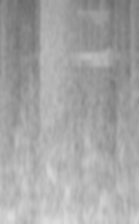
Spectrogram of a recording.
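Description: Flames burst with a roaring whoosh.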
